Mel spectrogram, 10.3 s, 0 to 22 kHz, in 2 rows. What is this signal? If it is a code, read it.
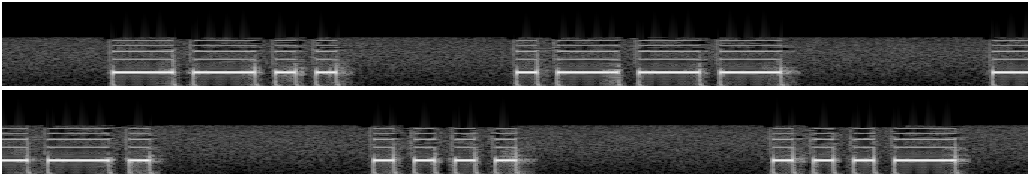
Morse code, heard as a keyed tone, about 12 wpm, spaced as for 6 wpm, 660 Hz. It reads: ZJGHV
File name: cw / Alle letters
